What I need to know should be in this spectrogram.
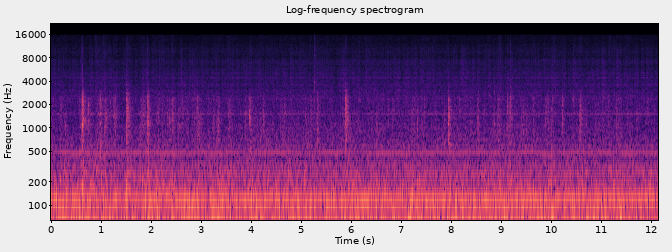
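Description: Commercial tumble dryers hum and rumble with a steady low drone.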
